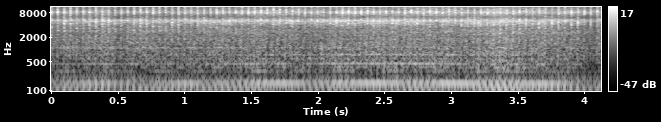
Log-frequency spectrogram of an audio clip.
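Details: Gravely tractor running a brush hog mulcher deck, PTO engaged after remounting the deck: steady, even engine drone with smooth blade whir and no vibration, shake or knock; normal running.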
